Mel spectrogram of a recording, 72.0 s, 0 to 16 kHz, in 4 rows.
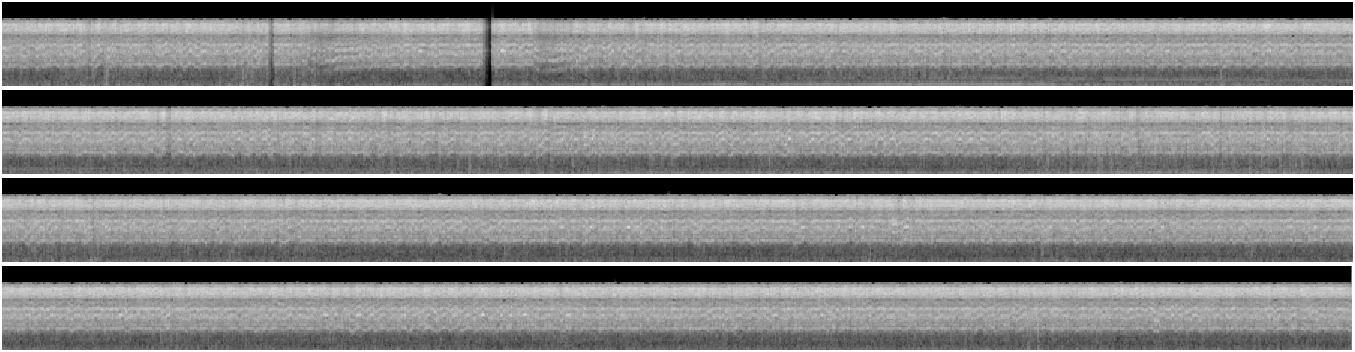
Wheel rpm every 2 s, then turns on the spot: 210, 230, 200, 210, 230, 230, 230, 240, 230, 230, 230, 240, 230, 240, 230, 230, 230, 230, 230, 230, 230, 240, 240, 240, 230, 230, 230, 240, 230, 240, 240, 230, 230, 230, 240, 230.
none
